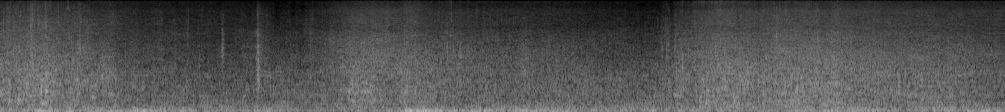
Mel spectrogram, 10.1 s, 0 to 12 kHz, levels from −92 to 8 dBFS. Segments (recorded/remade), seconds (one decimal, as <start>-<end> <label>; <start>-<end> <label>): 0.0-0.9 recorded; 0.9-4.3 remade; 4.3-8.2 recorded; 8.2-10.1 remade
